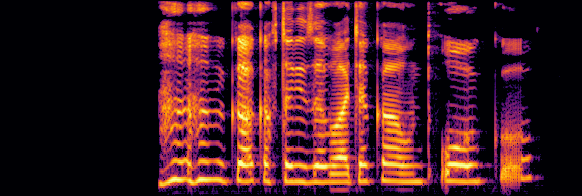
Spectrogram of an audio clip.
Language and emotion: Russian, sad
